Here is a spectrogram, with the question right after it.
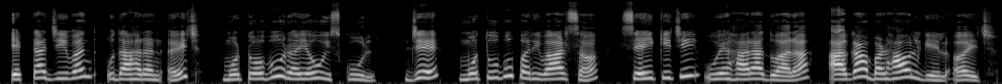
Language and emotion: Maithili, neutral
